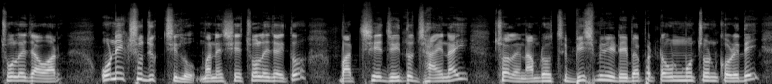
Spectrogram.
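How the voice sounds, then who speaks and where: High pitch for a man, ordinary pitch variation, and a dry, close sound with no echo. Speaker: YouTuber doing street surprise videos. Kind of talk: casual vlog narration. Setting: outdoors on street at night.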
